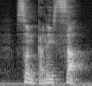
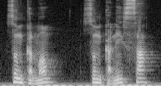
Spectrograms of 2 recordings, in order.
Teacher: So you can hear my secondary stress, like in Swedish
